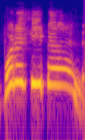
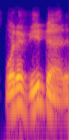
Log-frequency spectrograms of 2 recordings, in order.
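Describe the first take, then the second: First: Very high, hammed-up anguish; mock falsetto wail. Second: Said in the usual way. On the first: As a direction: overact the cry. Repeated line, higher.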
